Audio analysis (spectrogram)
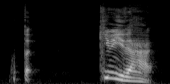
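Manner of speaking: snatch it back, irritated; annoyed thug. Acted. Setsuno snatching peppers, annoyed and loud.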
